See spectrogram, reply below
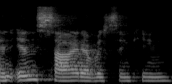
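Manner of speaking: ordinary delivery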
